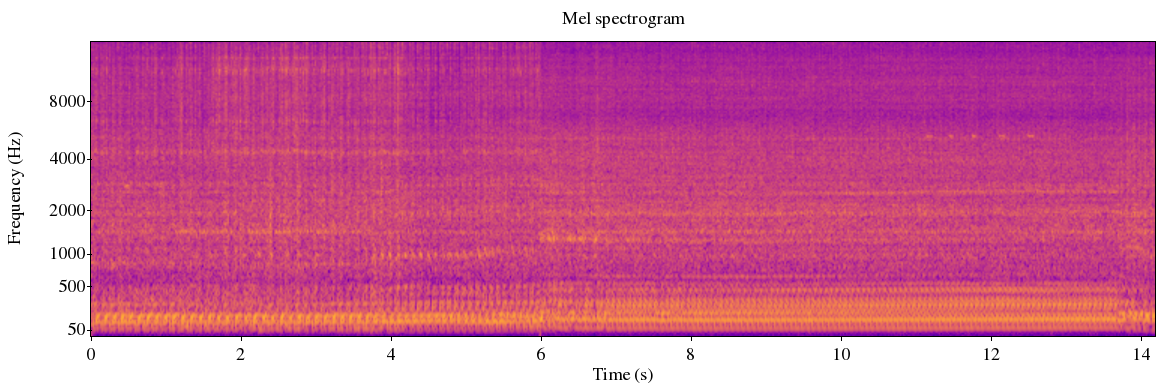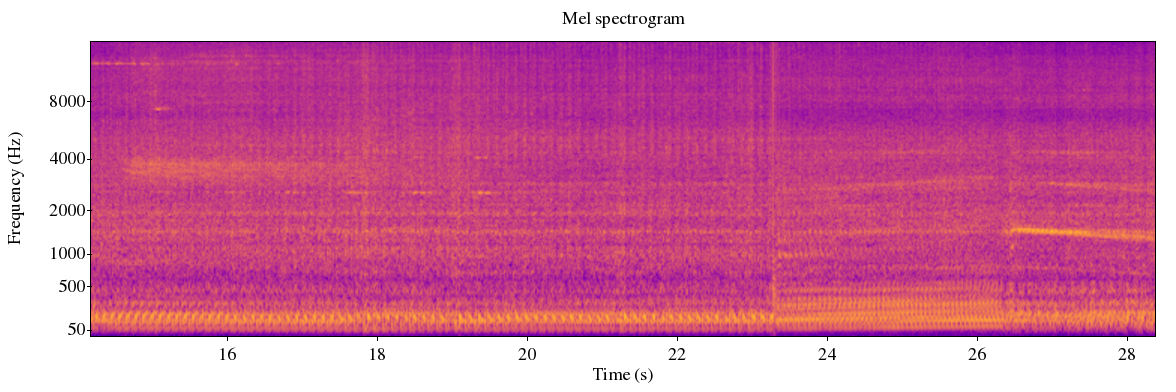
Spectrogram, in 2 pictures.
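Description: Yamaha XVS1300A Midnight Star's V-twin engine running while riding in city traffic, a steady deep engine note that shifts a few times as the speed changes.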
